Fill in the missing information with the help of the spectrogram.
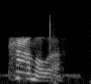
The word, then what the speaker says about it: Pamela: It's just a long A. Instead of a Pam, like a Philadelphia accent, it's a Pamela. Long A would be a Pamela.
